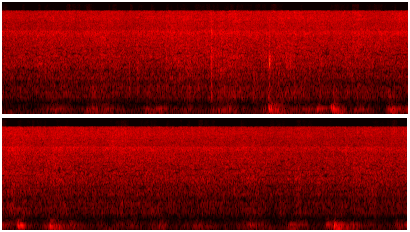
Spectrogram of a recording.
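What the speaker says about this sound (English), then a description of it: "Just keep stirring these around. And I'm going to add the sweet peppers in there." Sweet peppers and other vegetables sizzle in a pan while being stirred, a constant bright frying hiss with soft irregular scraping knocks from the stirring, close and steady.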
